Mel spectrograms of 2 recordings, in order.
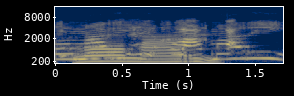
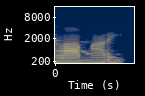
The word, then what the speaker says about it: lomari: Ada lomari. Lemari. Sudah tahu artinya ya? Karena sudah ada gambarnya di samping. Berarti sudah tahu. Lomari ya. Bacanya bukan lamari. Lomari.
